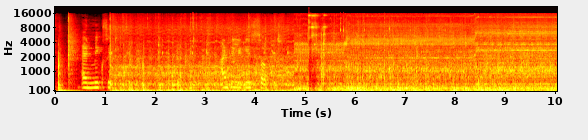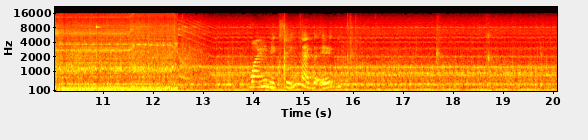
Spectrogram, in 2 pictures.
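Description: A stand mixer motor whirs steadily as it beats food in a metal bowl.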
